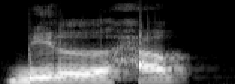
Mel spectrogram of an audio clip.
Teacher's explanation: Nah, alif lam bertemu dengan ha itu ha itu huruf qamariah. Jadi lamnya dibaca izhar jelas.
